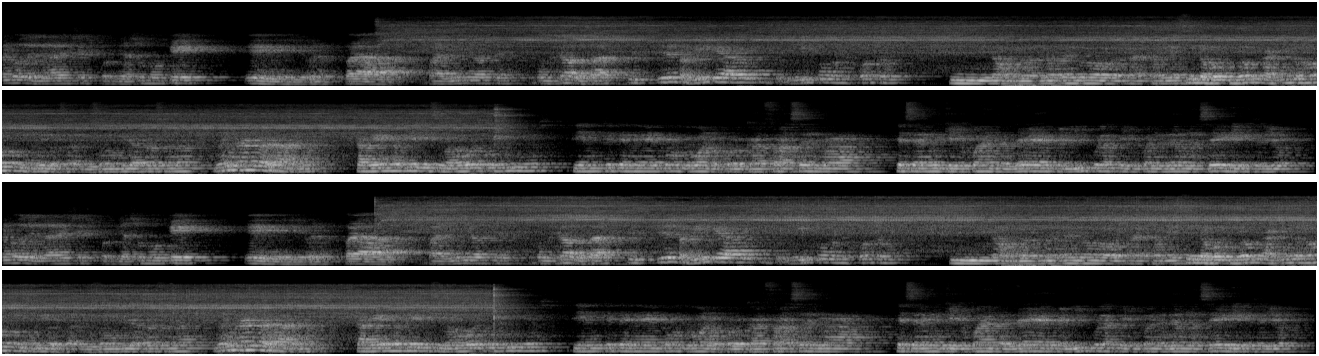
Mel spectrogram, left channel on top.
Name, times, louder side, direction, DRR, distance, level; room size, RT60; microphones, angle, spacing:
voice 1, 0.0-1.9 2.4-4.0 4.3-9.1, right 1 dB, 35° right, -6 dB, 0.8 m, -30 dB
sound 1, 3.7-18.2, right 4 dB, 75° right, 0.3 m, -35 dB
voice 2, 9.5-16.3 16.7-18.6 18.8-21.7 22.1-26.0, left 1 dB, 15° left, -7 dB, 0.6 m, -28 dB
2.5 x 2.5 x 3.3 m, 1.2 s
head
